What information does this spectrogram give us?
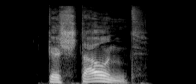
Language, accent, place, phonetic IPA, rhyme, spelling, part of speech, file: German, Germany, Berlin, [ɡəˈʃtaʊ̯nt], -aʊ̯nt, gestaunt, verb, De-gestaunt.ogg
- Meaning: past participle of staunen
